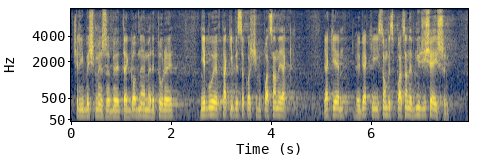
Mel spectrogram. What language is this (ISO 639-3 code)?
pol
